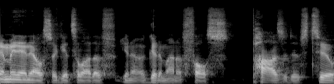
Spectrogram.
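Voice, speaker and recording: Speaking at a very fast pace, a man has a very deep, low pitch. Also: very clean recording, silent background. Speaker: podcast host. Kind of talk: casual interview.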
